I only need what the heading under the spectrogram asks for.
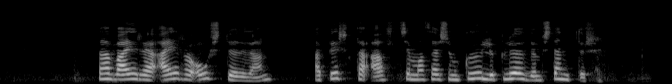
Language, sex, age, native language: Icelandic, female, 40-49, Icelandic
